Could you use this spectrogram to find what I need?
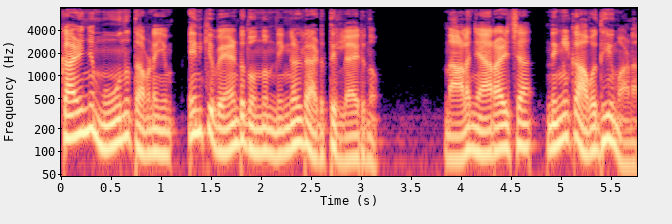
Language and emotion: Malayalam, disgusted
